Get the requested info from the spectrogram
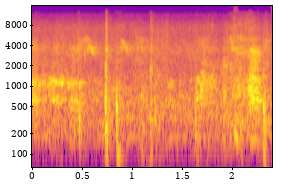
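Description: Faint footsteps on a stone path and steps, a few scattered sharp taps over quiet outdoor background.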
